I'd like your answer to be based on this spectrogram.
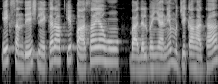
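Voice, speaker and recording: High-pitched male cartoon bird voiced by a woman. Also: a little slow, close to an everyday voice. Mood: earnest. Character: male cartoon birds: helpful parrot and lazy scheming crow. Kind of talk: Hindi animated children's story dialogue.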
